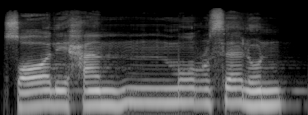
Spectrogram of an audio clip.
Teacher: صالحا مرسل، إدغام بغنة، جاء التنوين وبعده حرف الميم. والواجب هنا أن نسقط التنوين من اللفظ، وأن نشدد حرف الميم، وأن نقف بغنة على حرف الميم زمنها حركتان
